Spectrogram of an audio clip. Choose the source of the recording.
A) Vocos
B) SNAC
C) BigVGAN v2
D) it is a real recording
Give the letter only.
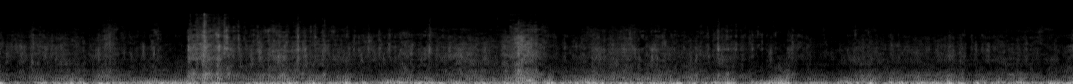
A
